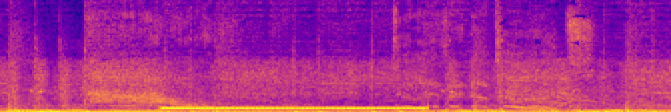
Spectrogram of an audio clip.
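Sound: telephone number being dialed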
